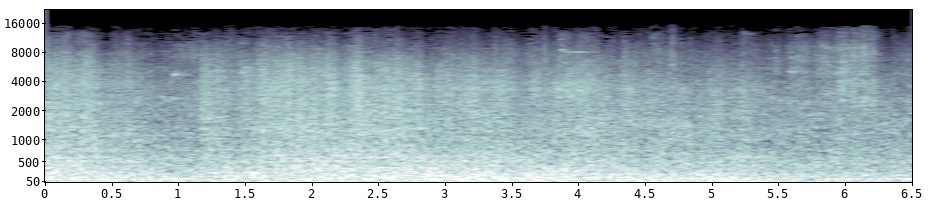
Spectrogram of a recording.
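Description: Double-stack intermodal container cars rolling past on the near track: a steady rumble of steel wheels on the rails.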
